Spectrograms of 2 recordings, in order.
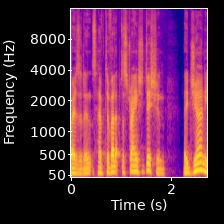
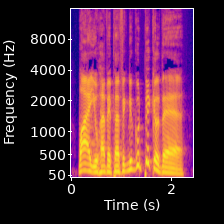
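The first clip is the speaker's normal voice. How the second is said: convincing put-on German accent; 3 dB louder than usual. Chatting with others about a Christmas tradition, in a German accent. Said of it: "Stellar German accent there".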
